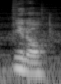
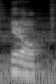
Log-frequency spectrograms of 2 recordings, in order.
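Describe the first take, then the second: Both takes have the same delivery.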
